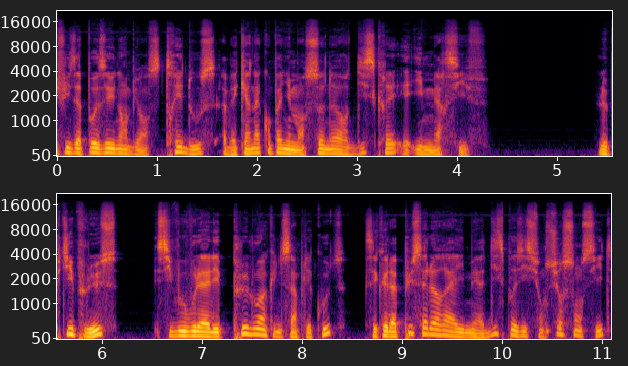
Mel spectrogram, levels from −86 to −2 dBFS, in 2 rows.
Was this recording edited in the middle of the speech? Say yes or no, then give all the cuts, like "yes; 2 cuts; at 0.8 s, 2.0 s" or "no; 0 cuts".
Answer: yes; 1 cut; at 8.5 s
